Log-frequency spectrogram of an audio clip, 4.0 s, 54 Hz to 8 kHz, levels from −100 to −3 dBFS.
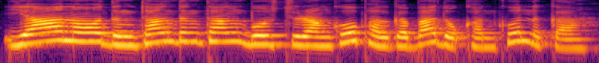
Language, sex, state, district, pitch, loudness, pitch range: Garo, female, Meghalaya, South Garo Hills, 240 Hz, -15 LUFS, 215-300 Hz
